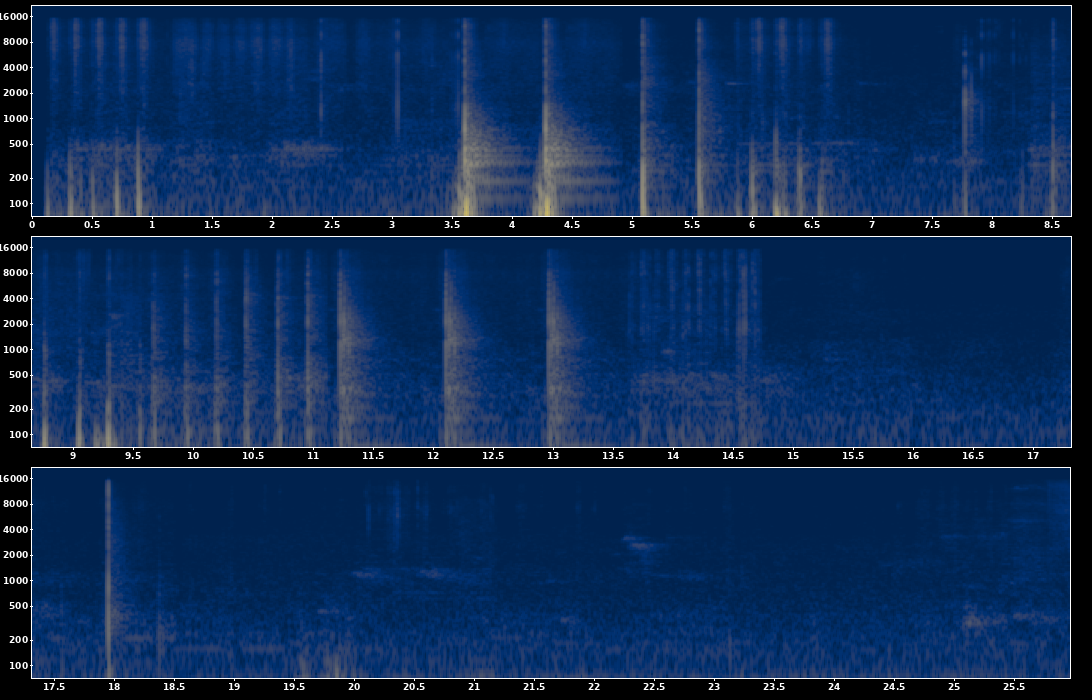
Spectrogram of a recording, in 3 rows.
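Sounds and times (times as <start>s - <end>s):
hands slapping and rubbing head: 0.1s - 6.8s, 7.7s - 14.8s, 17.9s - 18.5s.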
